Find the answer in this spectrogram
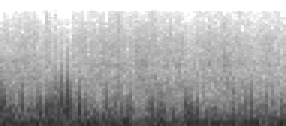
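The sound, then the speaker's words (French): A strong headwind buffets the microphone of a cyclist riding along a road, a continuous, loud, low rumble with gusty surges, roaring steadily throughout with no voices. “Vent plein de face.”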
